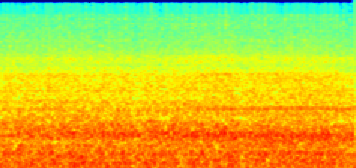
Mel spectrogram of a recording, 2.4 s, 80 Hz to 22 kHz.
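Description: A steady, even V12 idle with a smooth low hum and no misses, knocks or ticks; the engine is running healthy.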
